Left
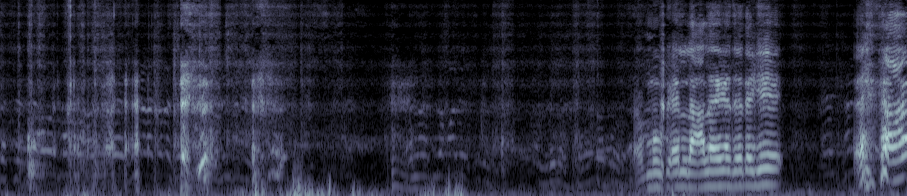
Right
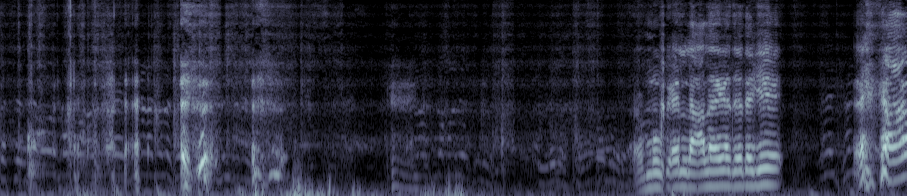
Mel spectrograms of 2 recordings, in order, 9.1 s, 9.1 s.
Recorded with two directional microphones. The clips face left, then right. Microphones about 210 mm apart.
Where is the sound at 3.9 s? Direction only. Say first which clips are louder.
Right 3 dB; 15° right (ahead or behind).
